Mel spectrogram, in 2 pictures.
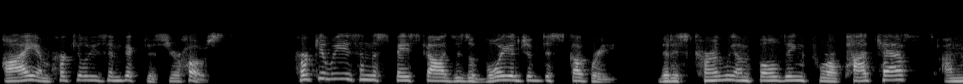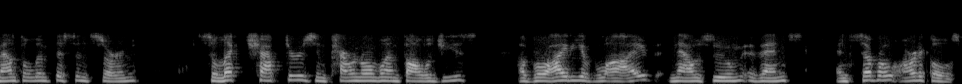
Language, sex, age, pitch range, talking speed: English, male, 50-69, 155-195 Hz, 135 wpm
